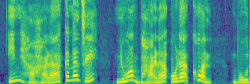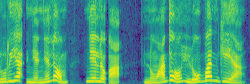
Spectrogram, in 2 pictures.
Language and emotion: Santali, surprised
